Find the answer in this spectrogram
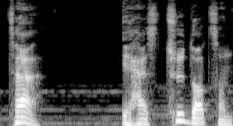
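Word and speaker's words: تاء: The next letter is called Ta. It has two dots on top and it is a light letter. In English, it sounds like a letter T, like in the word taxi or the word tank.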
